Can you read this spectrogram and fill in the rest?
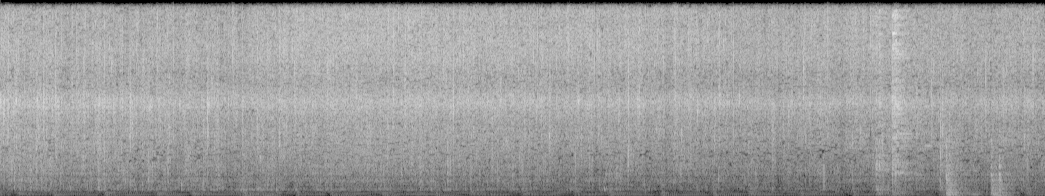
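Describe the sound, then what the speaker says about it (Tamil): Onions frying with popped mustard seeds in hot groundnut oil give a loud, steady, close sizzle with occasional stirring scrapes, and faint tonal background sound runs beneath. "வெங்காயம் சேர்த்து நல்லா வதக்கலாம்"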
